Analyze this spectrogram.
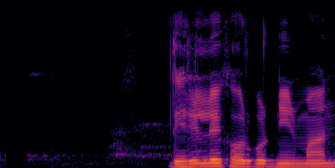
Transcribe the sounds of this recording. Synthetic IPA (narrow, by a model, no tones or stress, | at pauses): d̪ʱeɾilekʰɔboɾkoɾniɾman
